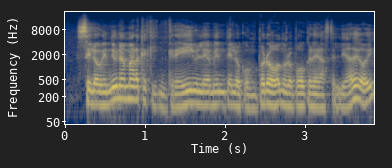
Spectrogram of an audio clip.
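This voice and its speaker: Words tumble out of a man very fast. Pitch rises and falls in an ordinary way. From Peru. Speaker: TV presenter and interviewer, content creator. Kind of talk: casual interview chat.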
